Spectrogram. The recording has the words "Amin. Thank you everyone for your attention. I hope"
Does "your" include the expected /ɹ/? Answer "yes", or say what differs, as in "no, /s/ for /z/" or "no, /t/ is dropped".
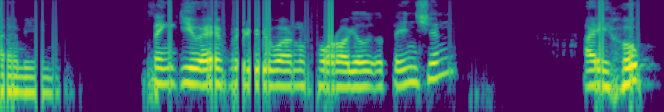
no, /l/ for /ɹ/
